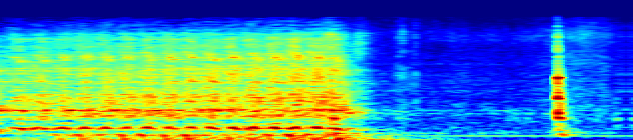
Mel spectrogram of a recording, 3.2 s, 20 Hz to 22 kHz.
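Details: 2009 Nissan Titan V8, 130,000 miles, cold morning after a limp-home incident and battery replacement: steady cranking nearly two seconds, never fires; crank no-start.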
